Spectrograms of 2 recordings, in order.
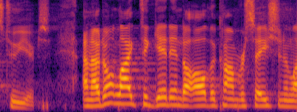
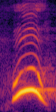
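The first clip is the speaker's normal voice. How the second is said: high whoosh exclamation; 8 dB louder than usual. Acted. God's exclamation.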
